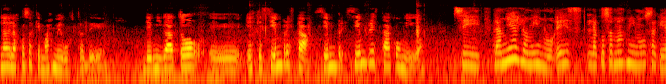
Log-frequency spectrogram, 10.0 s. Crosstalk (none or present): none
